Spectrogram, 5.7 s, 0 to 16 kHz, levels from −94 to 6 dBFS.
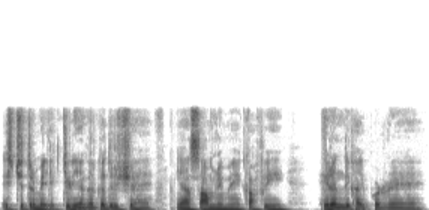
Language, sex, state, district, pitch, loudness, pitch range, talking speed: Hindi, male, Jharkhand, Ranchi, 95 Hz, -22 LUFS, 90-100 Hz, 180 wpm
